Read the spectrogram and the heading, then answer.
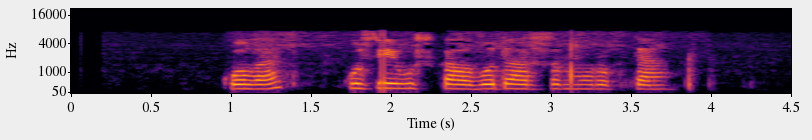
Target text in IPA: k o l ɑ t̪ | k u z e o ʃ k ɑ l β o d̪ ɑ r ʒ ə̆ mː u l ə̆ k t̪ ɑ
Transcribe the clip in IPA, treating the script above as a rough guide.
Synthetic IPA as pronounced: k o l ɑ t̪ | k u z e u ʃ k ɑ l β o d̪ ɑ r ʒ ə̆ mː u ɾ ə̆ k t̪ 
